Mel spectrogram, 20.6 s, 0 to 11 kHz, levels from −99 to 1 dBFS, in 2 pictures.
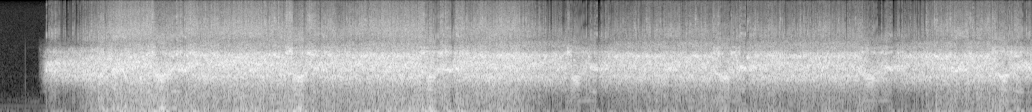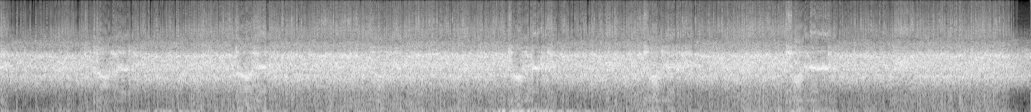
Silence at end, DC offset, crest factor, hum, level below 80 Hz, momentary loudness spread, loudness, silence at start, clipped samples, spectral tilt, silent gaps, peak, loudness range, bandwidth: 0 s; 0.5%; 4 dB; none; -36 dBFS; 4 LU; -3 LUFS; 0.45 s; 20%; 0 dB/octave; none; 0 dBFS; 3 LU; 11 kHz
